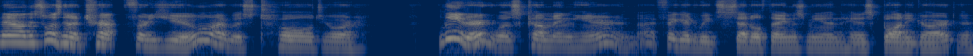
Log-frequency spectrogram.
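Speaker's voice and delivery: smiling character voice, spoken through a smile. Voicing a blood-splattered foe who smiles while speaking: Brightbeard character voice, smiling. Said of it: "kinda smiles at you and goes".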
